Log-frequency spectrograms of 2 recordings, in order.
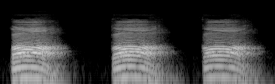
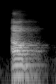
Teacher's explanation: Makin dalam tu dia jadi lembut lah. Okay, huruf qaf dia keluar daripada pangkal lidah, disentuh dengan lelangit yang lembut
